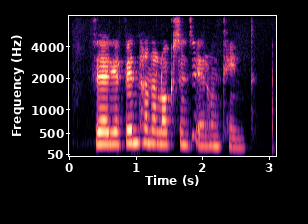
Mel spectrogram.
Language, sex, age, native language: Icelandic, female, 15, Icelandic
